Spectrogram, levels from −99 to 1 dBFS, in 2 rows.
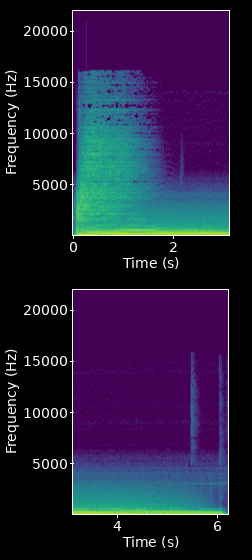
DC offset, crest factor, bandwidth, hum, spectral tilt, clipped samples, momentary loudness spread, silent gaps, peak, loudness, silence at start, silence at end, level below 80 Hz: under 0.1%; 12 dB; 14 kHz; none; -6.5 dB/octave; under 0.1%; 6 LU; none; 0 dBFS; -13 LUFS; 0.05 s; 0.05 s; -16 dBFS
